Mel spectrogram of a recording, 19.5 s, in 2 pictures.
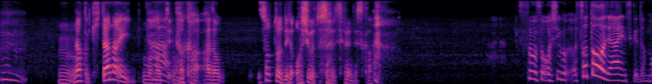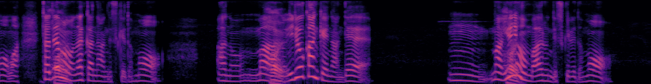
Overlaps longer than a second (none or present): none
